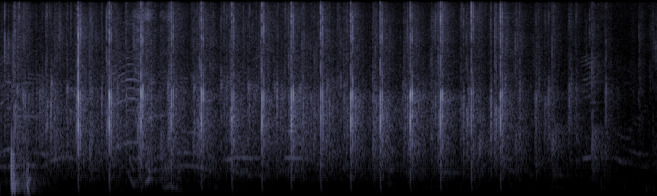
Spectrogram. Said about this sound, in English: Give him a hand clap of praise this morning.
